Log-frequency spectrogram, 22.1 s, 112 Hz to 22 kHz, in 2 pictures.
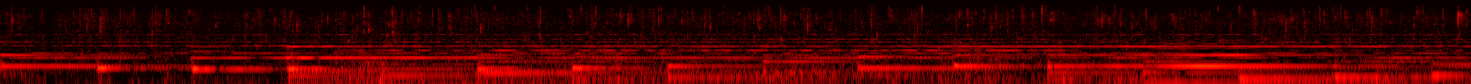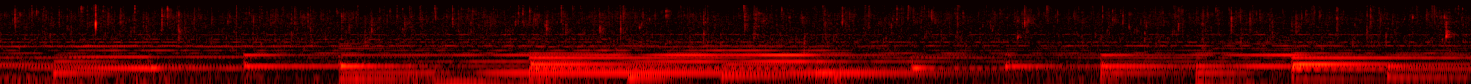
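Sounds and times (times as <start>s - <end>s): rain patter: 0.0s - 22.0s
slow relaxation music: 0.0s - 22.0s.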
